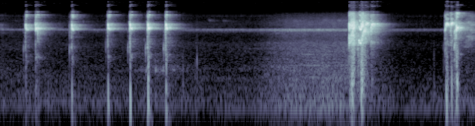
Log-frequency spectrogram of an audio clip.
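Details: Lovebird chirping, offered as a bird whistle training sound: six sharp, harsh chirps in quick succession, then a faint steady high tone and two louder rasping bursts.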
